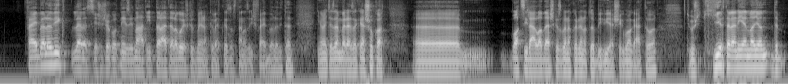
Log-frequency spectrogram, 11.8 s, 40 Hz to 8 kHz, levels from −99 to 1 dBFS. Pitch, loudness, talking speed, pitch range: 95 Hz, -25 LUFS, 215 wpm, 95-105 Hz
